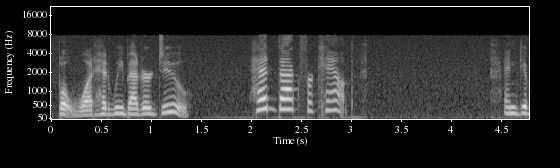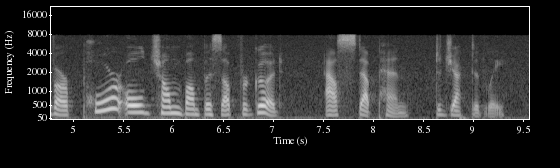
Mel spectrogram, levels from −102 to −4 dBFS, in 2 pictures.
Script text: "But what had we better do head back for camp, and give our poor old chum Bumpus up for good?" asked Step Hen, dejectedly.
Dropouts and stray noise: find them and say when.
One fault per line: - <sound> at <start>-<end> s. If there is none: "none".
none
